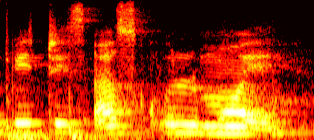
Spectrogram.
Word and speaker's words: Beatrice Asukul Moe: You are Beatrice Asukul Moe. Yes, Mr. Speaker. Have I pronounced your name correctly? Yeah, it's called Beatrice Asukul Moe. Moe, yes, correct.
